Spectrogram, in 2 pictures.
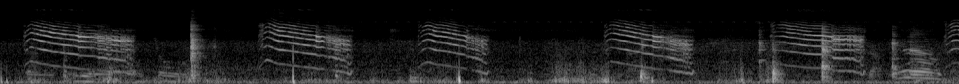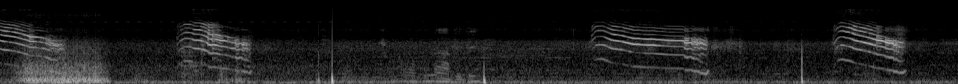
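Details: Abandoned kitten crying loudly for milk: a run of high, falling meows repeated about once a second, each sliding down sharply, with pauses and a burst of low rumbling noise near the middle; faint human voice and background sounds.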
